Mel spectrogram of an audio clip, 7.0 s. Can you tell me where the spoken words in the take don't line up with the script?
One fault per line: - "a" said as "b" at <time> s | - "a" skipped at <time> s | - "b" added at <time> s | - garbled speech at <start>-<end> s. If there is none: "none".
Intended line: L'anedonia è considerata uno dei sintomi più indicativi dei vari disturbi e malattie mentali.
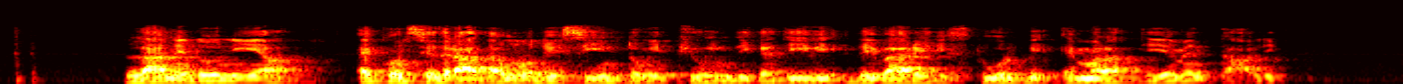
none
